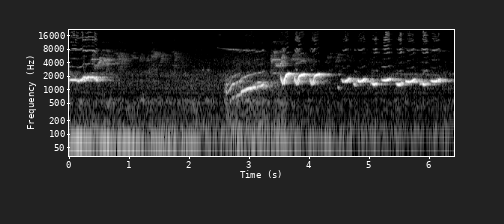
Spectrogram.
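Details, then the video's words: White-crested laughingthrush with a short harsh note, then rising whistled slurs building into loud looping warbles and a run of rapid wavering whistles. "kicau burung poksay"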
